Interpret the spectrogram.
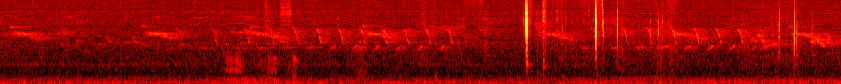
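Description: Songbirds chirping steadily, short repeated descending calls, over a low outdoor background. About two-thirds of the way through come two sharp clacks less than a second apart, the loudest sounds.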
